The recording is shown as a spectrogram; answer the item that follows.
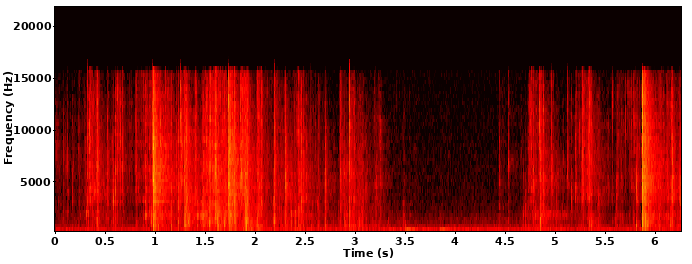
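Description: Foil trading-card pack wrapper crinkling and crackling in irregular bursts as hands handle and tear it open, with the sharpest crackles about a second in and just before the end.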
